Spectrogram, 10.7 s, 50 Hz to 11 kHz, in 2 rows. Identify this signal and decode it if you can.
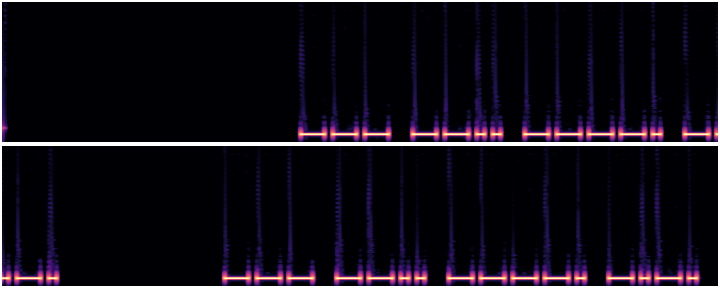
Morse code, heard as a keyed tone, about 20 wpm, 700 Hz. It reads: OZ9C OZ9C
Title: DXCC-100 Call Signs - 4 Characters - Repeated 2x - 20wpm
